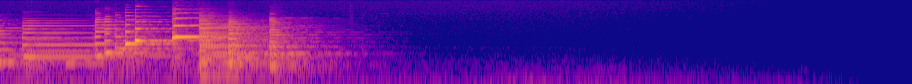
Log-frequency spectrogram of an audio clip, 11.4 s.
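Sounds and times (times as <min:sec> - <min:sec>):
piano: 0:00.0 - 0:05.0.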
